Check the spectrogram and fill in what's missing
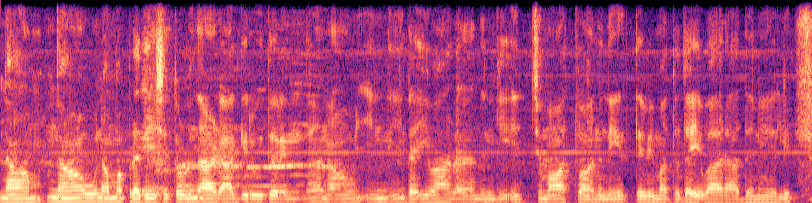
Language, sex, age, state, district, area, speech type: Kannada, male, 18-30, Karnataka, Dakshina Kannada, rural, spontaneous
